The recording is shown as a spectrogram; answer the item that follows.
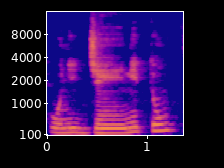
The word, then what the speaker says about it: unigenitum: Omnipotentes, sempiterno Deus, qui unigenitum, ó, o G com E tem som de G, unigenitum, filium tuum mundi, redemptorem constituisti ac eius sanguine placari voluisti.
